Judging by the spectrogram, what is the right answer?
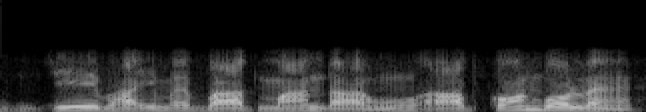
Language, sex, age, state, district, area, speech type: Urdu, male, 30-45, Bihar, Purnia, rural, conversation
